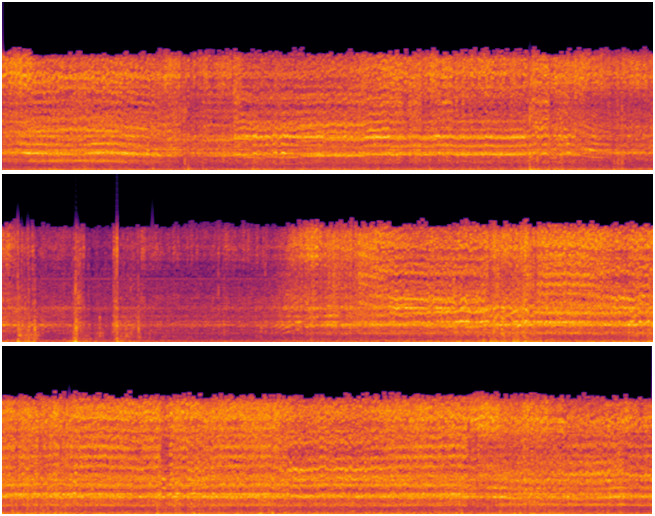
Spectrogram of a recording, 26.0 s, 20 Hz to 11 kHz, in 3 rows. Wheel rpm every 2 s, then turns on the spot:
160, 130, 140, 140, 70, 40, 130, 160, 160, 170, 160, 170, 160.
none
